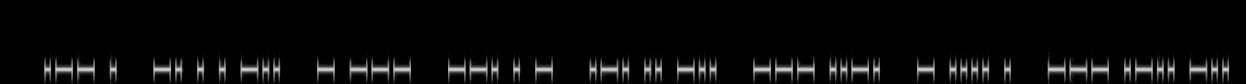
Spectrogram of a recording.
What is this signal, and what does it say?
Morse code, heard as a keyed tone, about 22 wpm, 700 Hz. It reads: WE NEED TO GET RID OF THE OLD
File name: practice / 22wpm / Sentences with 4-Word Phrases - 22wpm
